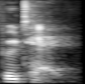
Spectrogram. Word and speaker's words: Boutte: It's Boutte. Boutte is how they do it.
